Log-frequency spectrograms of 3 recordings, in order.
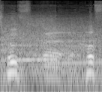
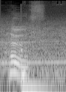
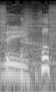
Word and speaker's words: Huff: He said it's Huff and not Hoof, but he has spelt his name with the capital U, so it might be. It might be Hoof, like that. But no, whatever the pronunciation is, he's doing a heck of a job, and that's the main thing. And well, it's Huff in the roof.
